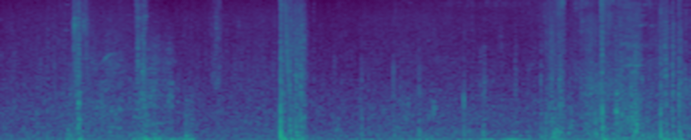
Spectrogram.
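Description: A gun fires in sharp, separate shots.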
